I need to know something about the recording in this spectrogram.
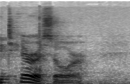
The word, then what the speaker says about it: pterosaur: that it is a pterosaur. Ooh. This goes back to your raptor. I'm really pleased that you did not pronounce the P like I would have.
